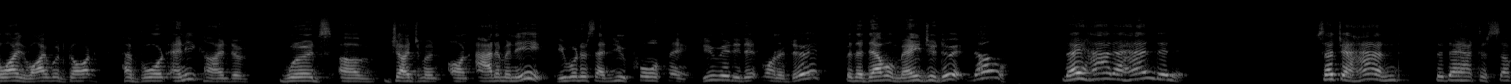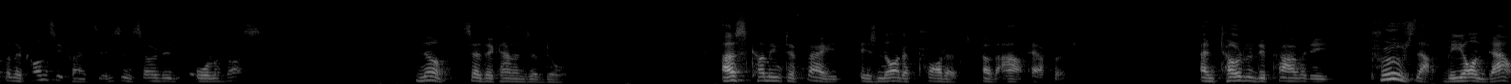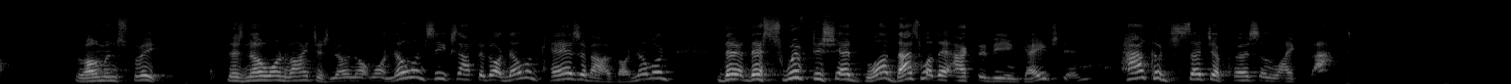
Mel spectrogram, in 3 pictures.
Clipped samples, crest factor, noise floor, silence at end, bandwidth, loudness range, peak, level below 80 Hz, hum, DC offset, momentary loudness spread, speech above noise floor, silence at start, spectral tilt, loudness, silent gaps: under 0.1%; 24 dB; -87 dBFS; 1.8 s; 12 kHz; 13 LU; -16 dBFS; -86 dBFS; none; under 0.1%; 16 LU; 48 dB; 0 s; -4.5 dB/octave; -39 LUFS; none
